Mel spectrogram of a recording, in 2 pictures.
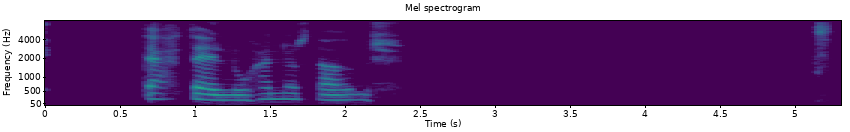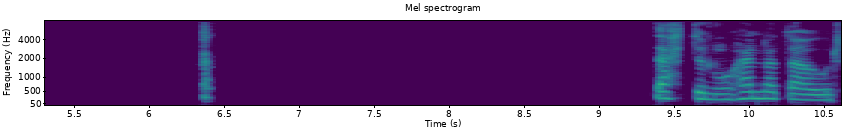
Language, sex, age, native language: Icelandic, female, 10, Icelandic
